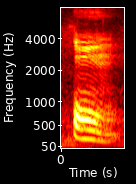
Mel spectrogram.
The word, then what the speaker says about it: ओम: जैसे ओम, ऐसे लिखते हैं ओम, तो ये ओम जो होता है इसको ओ, आप स्वर को खींच रहे हैं तो ये, या किसी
